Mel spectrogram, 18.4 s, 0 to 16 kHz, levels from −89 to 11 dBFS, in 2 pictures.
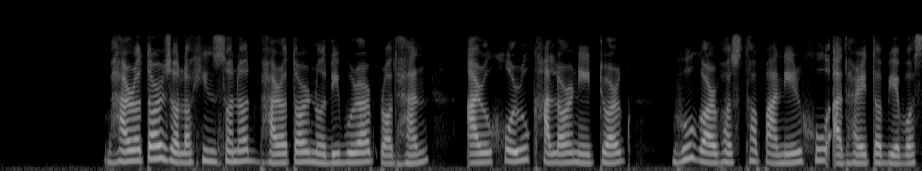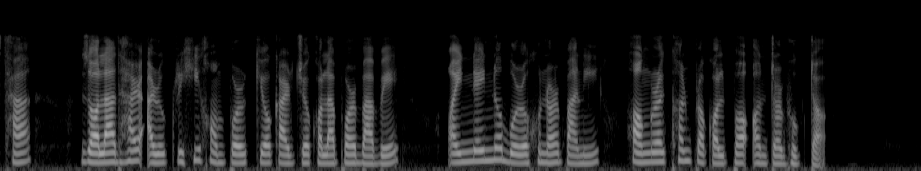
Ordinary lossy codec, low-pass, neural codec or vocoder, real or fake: none; 7.2 kHz; none; real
